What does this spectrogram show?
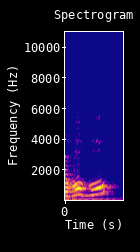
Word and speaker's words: robots: Les robots portent de beaux habits. Ici aussi, dans robot se termine par des lettres muettes T et S.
